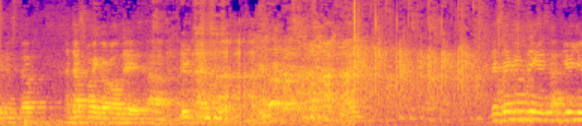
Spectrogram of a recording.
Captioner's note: laughing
